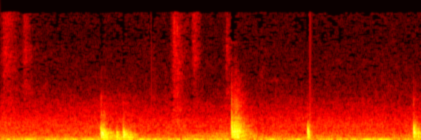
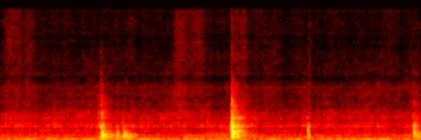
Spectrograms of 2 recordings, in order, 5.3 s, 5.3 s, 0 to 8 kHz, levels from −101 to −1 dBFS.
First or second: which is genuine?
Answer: first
